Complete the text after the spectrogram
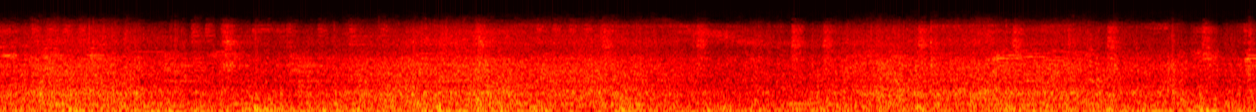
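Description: Heavy rain drums steadily on a car's roof and windshield.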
